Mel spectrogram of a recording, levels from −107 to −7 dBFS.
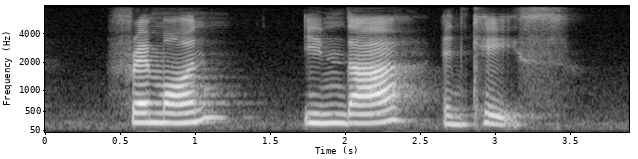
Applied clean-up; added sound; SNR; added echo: none; none; none; none.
